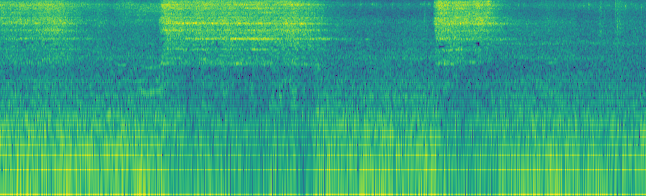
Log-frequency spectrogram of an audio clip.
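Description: Mumbai suburban local train running along a station platform, heard from the open doorway on board: a steady rumble, with a high hissing squeal that rises about one and a half seconds in, lasts about a second and a half, and comes back briefly about four and a half seconds in.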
